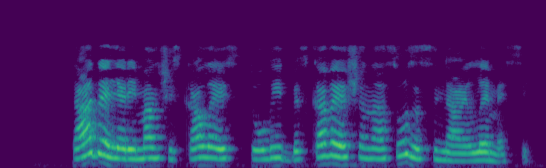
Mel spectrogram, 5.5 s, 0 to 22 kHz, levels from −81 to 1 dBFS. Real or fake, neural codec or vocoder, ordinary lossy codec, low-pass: real; none; Opus, 64 kbps; 7.2 kHz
